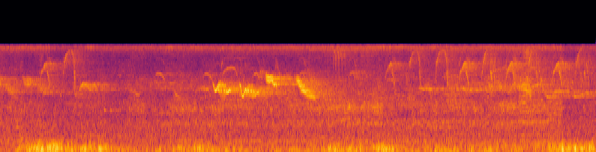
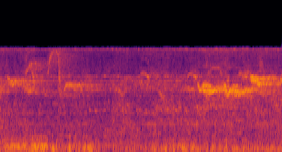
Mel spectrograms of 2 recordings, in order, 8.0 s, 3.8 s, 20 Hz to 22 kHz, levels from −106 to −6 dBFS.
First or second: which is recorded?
first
